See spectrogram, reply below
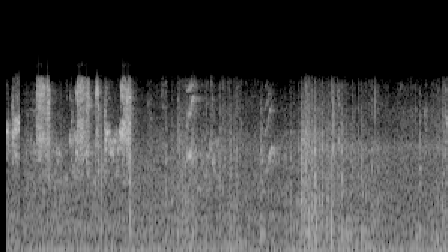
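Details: Newly hatched budgerigar (Melopsittacus undulatus) chicks in Pakistan give begging calls of raspy, hissing chitters in quick bursts, busiest in the first second, with fainter scratchy calls and light rustling after.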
